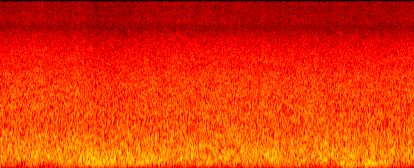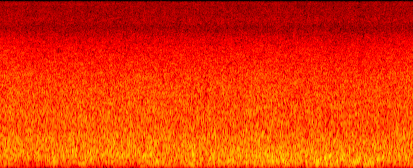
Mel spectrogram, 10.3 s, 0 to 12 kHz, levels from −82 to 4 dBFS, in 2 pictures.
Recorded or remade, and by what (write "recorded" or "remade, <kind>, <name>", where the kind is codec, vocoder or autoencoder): recorded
